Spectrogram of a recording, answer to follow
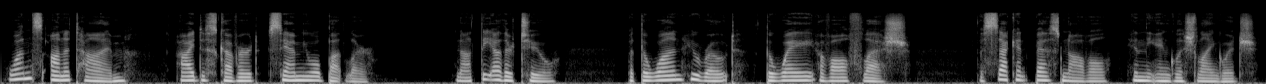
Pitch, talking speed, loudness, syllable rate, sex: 170 Hz, 140 wpm, -19 LUFS, 4.6 syllables/s, female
